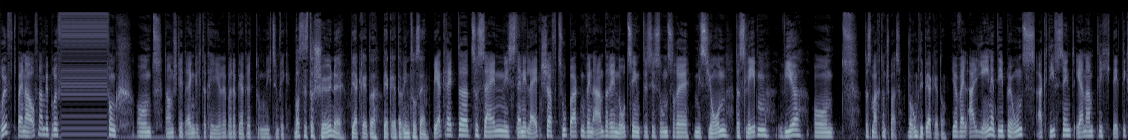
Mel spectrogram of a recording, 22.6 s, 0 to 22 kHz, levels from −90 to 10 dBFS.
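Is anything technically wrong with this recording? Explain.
Yes. From 1.22 to 2.14 s, right before "und dann steht eigentlich", there's a system hang loop. The system froze while a 5.8 ms buffer, likely 256 samples, kept replaying, so you hear a steady 172 Hz buzz.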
